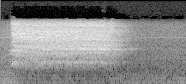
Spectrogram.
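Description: A macaw giving a loud, harsh, raspy hiss that lasts a little over a second and then cuts off.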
